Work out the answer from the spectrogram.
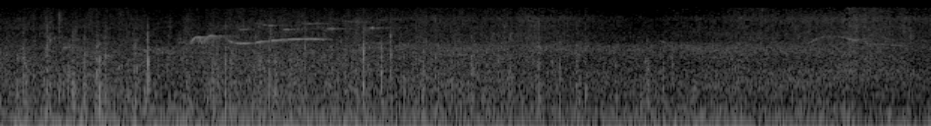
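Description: Steady light rain with scattered single drops close by, one a sharper click about a second in. A bird gives a short whistled call about two seconds in and again near the end.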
